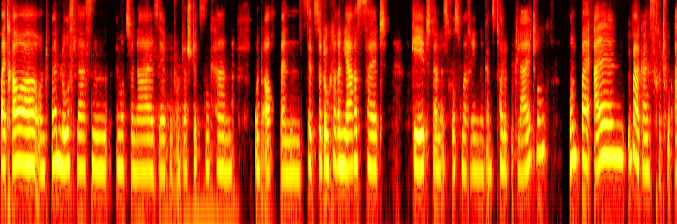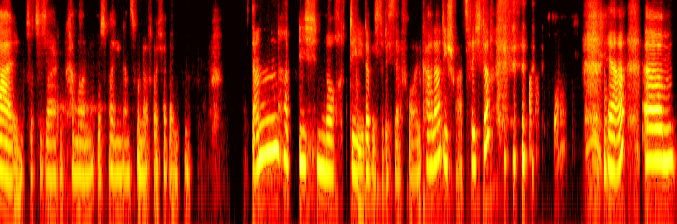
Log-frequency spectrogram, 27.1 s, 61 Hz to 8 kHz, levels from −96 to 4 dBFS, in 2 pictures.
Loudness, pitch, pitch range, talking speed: -20 LUFS, 215 Hz, 195-240 Hz, 115 wpm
